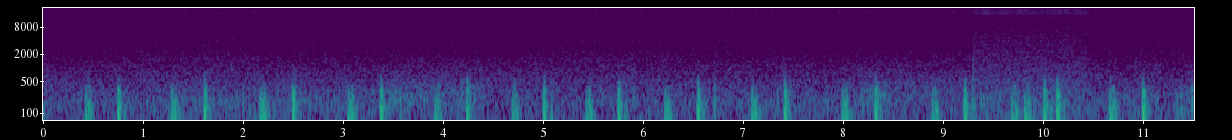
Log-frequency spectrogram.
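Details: Male ASMR heart-sound recording with no talking: steady lub-dub at about 69 beats a minute in a quiet room; normal heart sounds.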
